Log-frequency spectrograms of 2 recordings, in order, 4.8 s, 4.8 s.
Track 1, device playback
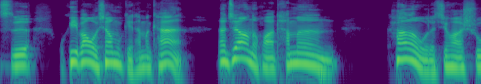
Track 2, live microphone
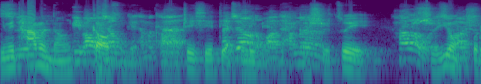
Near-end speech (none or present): present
